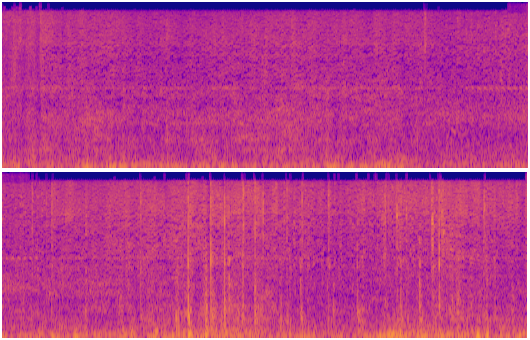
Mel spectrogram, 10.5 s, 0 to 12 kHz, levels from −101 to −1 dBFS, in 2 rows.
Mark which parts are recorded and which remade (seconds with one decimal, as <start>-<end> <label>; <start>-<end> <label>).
0.0-4.4 remade; 4.4-5.7 recorded; 5.7-8.0 remade; 8.0-9.7 recorded; 9.7-10.5 remade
